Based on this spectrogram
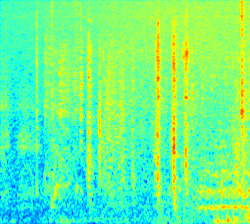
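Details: Ford/Mercury fuel system after reinstalling the fuel rail pressure sensor: a few light clicks at key-on, then a low buzz builds as the pump cycles and primes the rail normally, with no leaks.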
